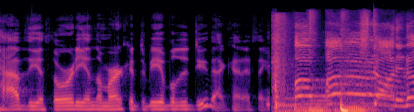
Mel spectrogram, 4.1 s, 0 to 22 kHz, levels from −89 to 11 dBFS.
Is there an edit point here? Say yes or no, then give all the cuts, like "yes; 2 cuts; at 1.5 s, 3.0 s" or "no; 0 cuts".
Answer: yes; 1 cut; at 2.6 s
